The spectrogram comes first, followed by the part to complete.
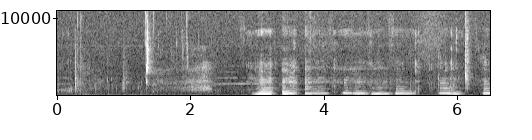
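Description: A woman humming a short run of held notes that step up and down, starting about halfway through; before that it is quiet apart from a faint click.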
